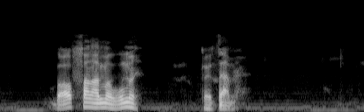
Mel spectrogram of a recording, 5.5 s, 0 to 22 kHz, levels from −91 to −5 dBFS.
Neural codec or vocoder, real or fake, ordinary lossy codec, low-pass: codec, 16 kHz, 2 kbps, FreqCodec, larger model; fake; MP3, 48 kbps; 7.2 kHz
